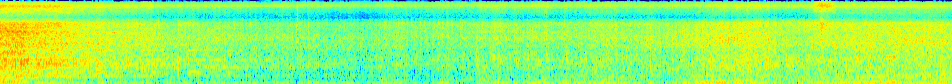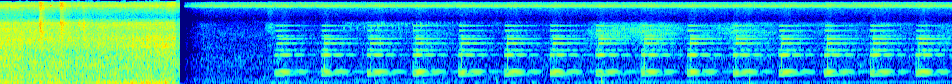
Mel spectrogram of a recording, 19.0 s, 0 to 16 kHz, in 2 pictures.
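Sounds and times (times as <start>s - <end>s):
train wheels rumbling on rails: 0.0s - 11.4s.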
